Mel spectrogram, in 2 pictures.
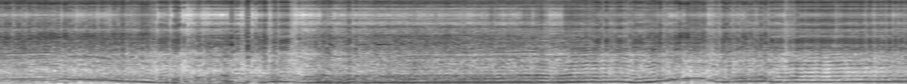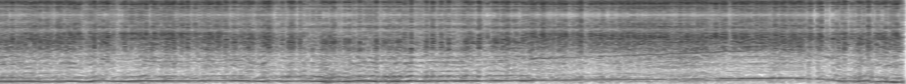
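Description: A race car engine revs up and down loudly, changing gear as it corners.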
